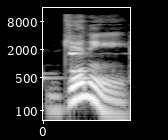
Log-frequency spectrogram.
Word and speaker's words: guinea: Pronounced guinea pig as ni-p, with guinea pronounced as ginny.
